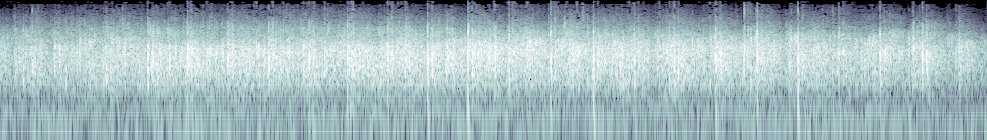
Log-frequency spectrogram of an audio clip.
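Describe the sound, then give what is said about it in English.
A church audience claps hands in praise to the Lord, a dense, steady wash of many overlapping claps that holds at an even loudness throughout, with no voices standing out. “You ought to be giving the Lord a hand clap of praise for that.”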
